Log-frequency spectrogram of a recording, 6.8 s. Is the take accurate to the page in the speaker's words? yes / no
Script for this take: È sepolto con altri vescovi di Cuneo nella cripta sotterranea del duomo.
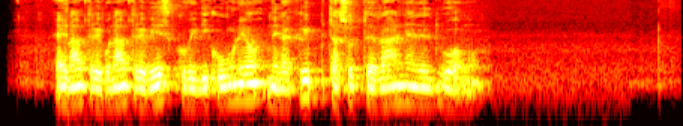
no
